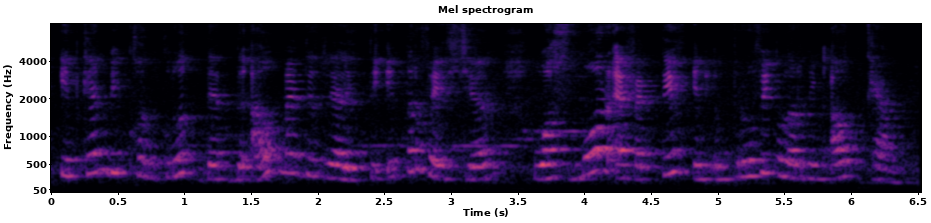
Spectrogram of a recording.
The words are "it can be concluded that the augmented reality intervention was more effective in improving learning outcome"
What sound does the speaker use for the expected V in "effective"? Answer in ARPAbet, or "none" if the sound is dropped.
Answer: F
